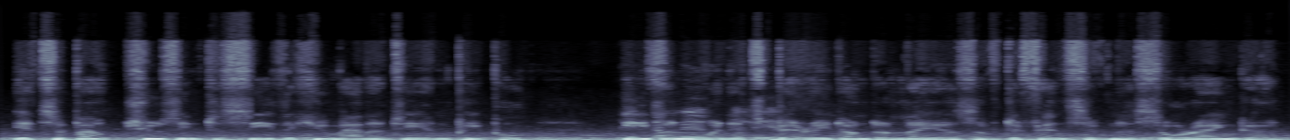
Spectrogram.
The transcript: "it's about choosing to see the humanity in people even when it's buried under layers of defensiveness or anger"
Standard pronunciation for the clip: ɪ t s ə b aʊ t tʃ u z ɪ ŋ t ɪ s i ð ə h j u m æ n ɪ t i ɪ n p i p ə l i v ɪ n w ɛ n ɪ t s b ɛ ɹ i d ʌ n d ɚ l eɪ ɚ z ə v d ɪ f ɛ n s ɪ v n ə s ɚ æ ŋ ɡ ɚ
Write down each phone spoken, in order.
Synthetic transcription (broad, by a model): ɪ t s ə b aʊ t tʃ u z ɪ ŋ t ɪ s i ð ə h j u m æ n ɪ t i ɪ n p i p ə l i v ɪ n w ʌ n ɪ t s b ɛ ɹ i d ʌ n d ɚ l eɪ ɚ z ə v d ɪ f ɛ n s ɪ v n ə s ɚ æ ŋ ɡ ɚ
